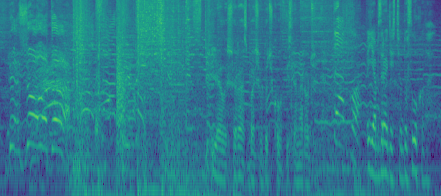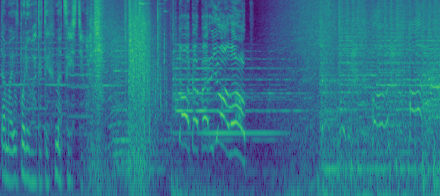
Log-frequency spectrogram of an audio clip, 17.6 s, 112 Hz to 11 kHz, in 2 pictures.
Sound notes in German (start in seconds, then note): 12.2 Glocke ertönt; 15.2 Musik steigert sich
